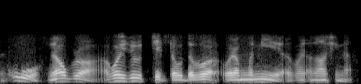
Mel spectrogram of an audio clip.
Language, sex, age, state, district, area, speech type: Manipuri, male, 18-30, Manipur, Churachandpur, rural, conversation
